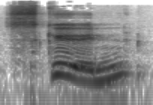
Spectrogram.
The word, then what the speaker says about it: Scone: How do the Scottish pronounce it? Is it scone? It's okay. There's the place Scoon.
